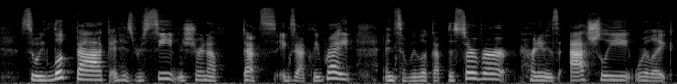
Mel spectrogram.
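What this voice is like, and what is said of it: Usual voice. Nothing is said of it.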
